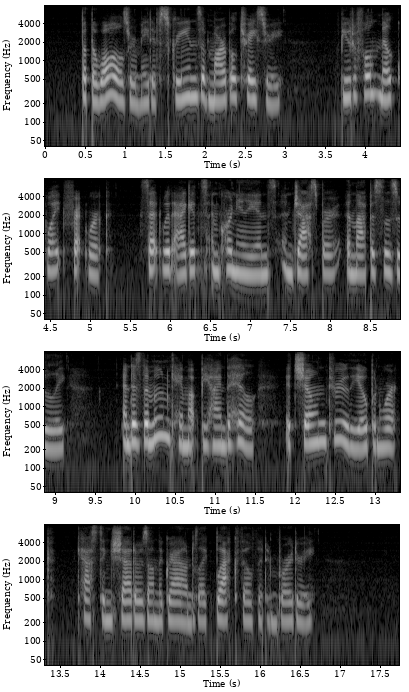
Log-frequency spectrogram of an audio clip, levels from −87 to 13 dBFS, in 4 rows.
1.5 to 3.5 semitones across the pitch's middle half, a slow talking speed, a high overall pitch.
No: average, 3.0 semitones; average, 160 wpm; high, 235 Hz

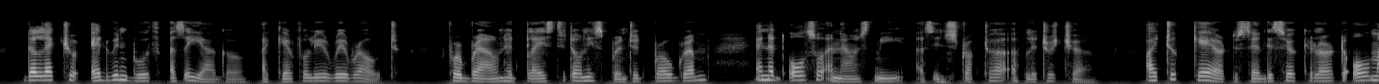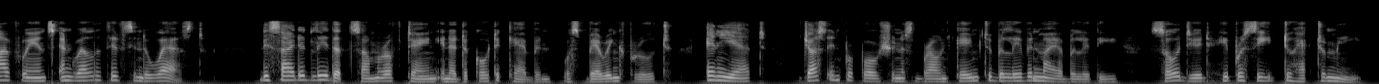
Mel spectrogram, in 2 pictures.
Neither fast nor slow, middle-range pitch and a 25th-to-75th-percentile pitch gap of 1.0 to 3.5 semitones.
No: average, 165 wpm; medium, 155 Hz; average, 4.6 semitones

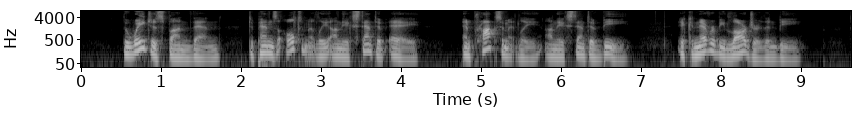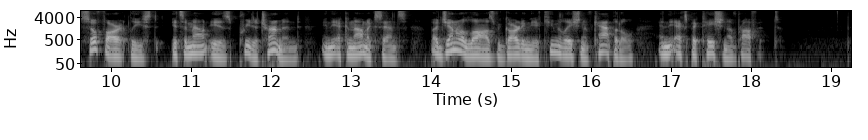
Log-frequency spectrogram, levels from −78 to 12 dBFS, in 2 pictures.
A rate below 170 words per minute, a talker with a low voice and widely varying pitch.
Yes: average, 155 wpm; low, 110 Hz; wide, 6.3 semitones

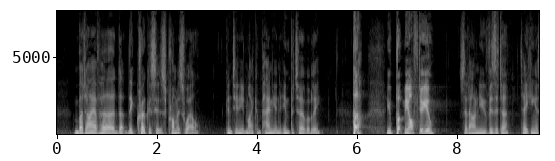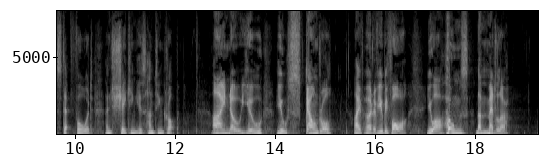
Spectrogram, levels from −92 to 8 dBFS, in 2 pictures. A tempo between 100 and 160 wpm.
Yes: average, 155 wpm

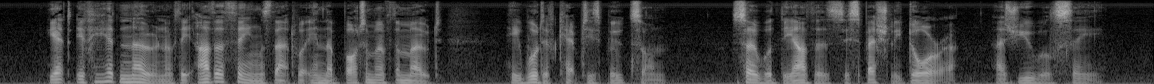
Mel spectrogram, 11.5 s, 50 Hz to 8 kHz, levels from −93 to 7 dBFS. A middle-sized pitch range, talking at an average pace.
Yes: average, 4.6 semitones; average, 175 wpm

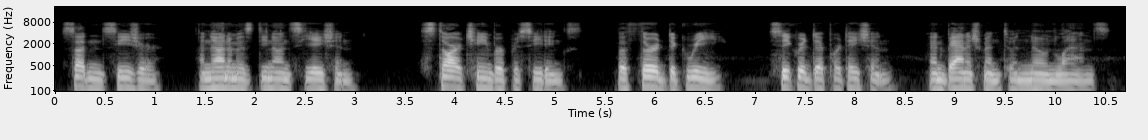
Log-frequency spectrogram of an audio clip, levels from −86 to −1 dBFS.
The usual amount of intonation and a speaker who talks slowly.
No: narrow, 2.2 semitones; slow, 100 wpm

